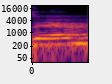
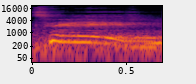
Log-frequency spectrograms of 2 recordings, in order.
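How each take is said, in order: First: The word begins with a plain z sound. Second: The word begins with a ts sound. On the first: The speaker calls it wrong. "bukan zen" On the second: The speaker calls it right. "tapi zehn gitu ya"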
